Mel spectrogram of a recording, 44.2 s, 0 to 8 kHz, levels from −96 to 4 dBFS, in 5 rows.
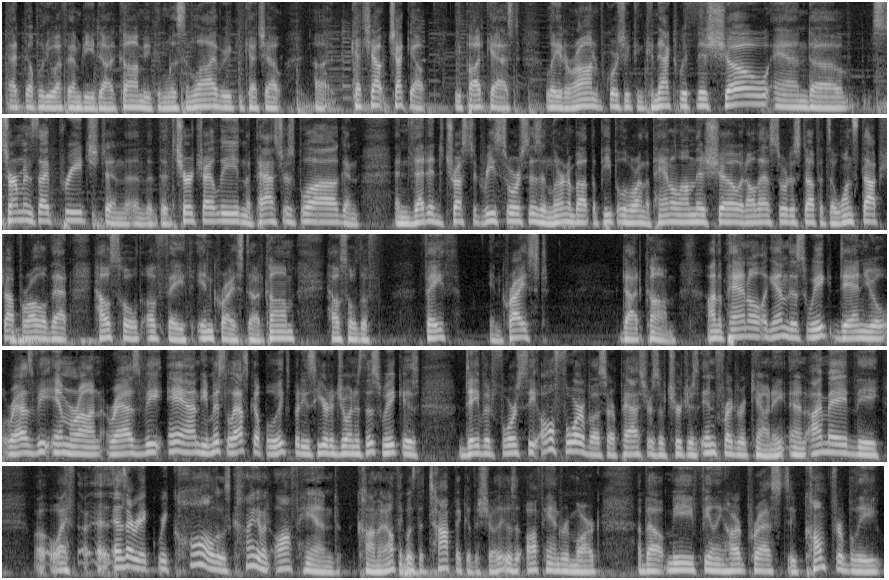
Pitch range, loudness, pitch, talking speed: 120-155 Hz, -25 LUFS, 140 Hz, 225 wpm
